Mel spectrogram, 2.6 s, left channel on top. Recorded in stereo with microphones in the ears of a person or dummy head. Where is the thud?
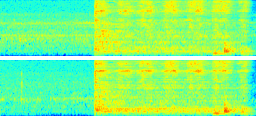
I don't hear a thud.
